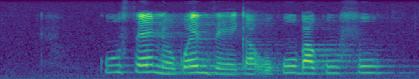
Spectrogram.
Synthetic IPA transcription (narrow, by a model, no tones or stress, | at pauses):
kʼusɛnɔkʼwɛnd͡zʱɛkʼaʔukʼuɓakʼuːfu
